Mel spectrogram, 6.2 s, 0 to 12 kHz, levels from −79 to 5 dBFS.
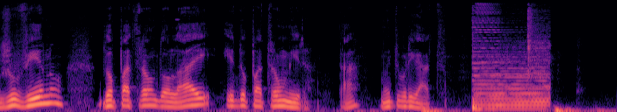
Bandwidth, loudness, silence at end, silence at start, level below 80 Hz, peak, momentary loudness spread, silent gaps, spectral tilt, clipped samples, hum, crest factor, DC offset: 11.5 kHz; -24 LUFS; 0.05 s; 0 s; -38 dBFS; -6 dBFS; 14 LU; none; -8.5 dB/octave; under 0.1%; none; 18 dB; under 0.1%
